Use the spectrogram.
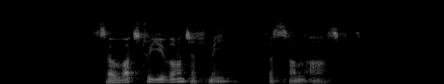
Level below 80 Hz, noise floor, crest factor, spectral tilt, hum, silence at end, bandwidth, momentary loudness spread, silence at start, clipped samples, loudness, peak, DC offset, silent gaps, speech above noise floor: -74 dBFS; -86 dBFS; 22 dB; -4 dB/octave; none; 0.85 s; 8.2 kHz; 19 LU; 0.95 s; under 0.1%; -43 LUFS; -24 dBFS; under 0.1%; none; 41 dB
